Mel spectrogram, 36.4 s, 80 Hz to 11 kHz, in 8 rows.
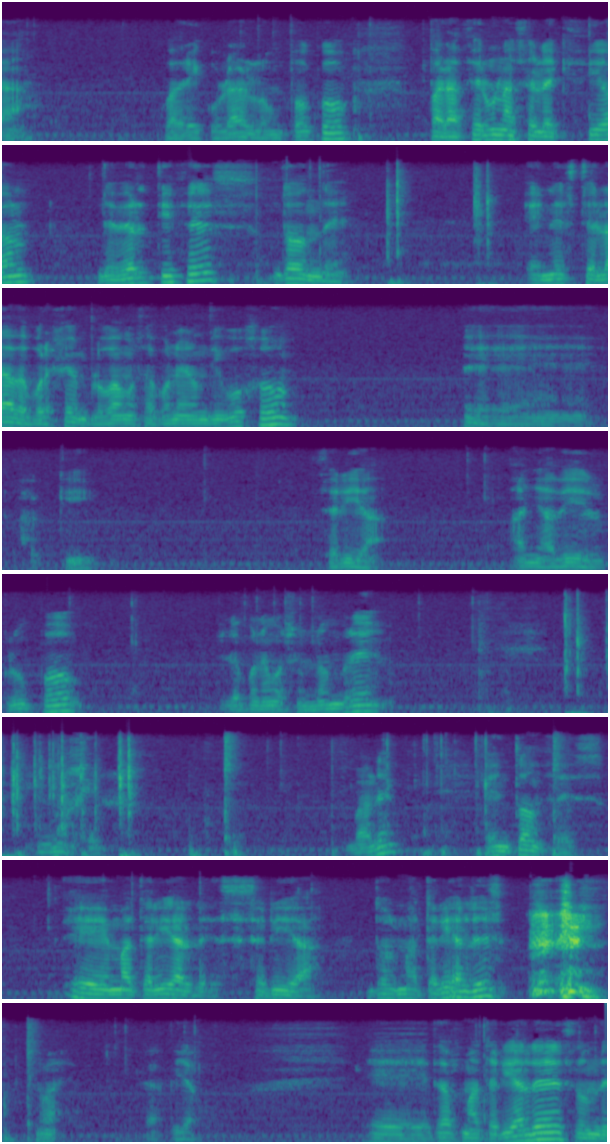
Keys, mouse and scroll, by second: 2.2 click, 5.3 click, 7.5 a, 8.1 b, 17.2 click, 18.9 click, 20.1 click, 20.3-24.9 drag, 26.1 shift+middle drag, 27.7 click, 29.6 click, 32.7 click, 36.2 click.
